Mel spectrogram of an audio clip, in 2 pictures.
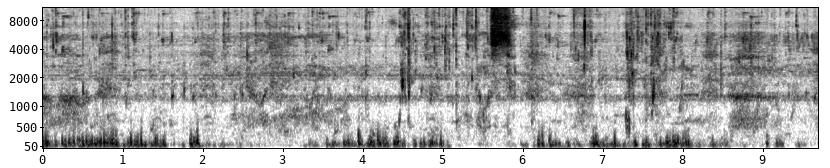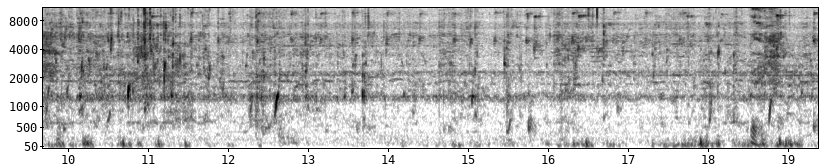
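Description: Water pours and trickles over a Shiva lingam set under water at a Hindu temple, a steady running splash with louder gushing bursts early on and softer flowing through the rest, no voices.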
